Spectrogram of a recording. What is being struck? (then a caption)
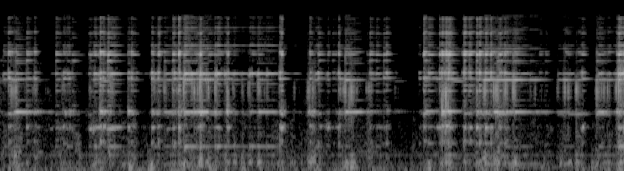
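Pair of small metal jingle bells on a cord. Two small hollow silver metal jingle bells on a string are jiggled and shaken over dark fabric. They make bright, high jingling in several bursts, with quick clicks and short dings that fade fast between shakes.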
